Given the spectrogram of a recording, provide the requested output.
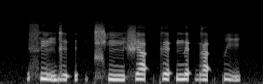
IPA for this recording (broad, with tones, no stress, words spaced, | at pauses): sĩ˦˨ɡɪ˦ʔ | t͡ɕʰĩ˨ʃä˦ʔ kɛ˦ʔnɛ˦ʔɡä˦ʔpḭ˦˨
